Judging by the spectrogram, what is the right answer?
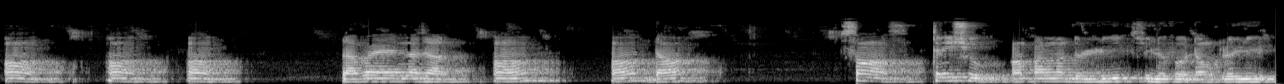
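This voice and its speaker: Slow, deliberate male language teacher. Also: steady tone. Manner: drawn-out, drilled pronunciation of words. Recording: echoey room, dull low-fi sound.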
